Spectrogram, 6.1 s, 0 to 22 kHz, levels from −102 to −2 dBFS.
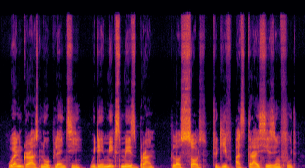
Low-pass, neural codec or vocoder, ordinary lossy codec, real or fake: none; vocoder, 48 kHz, 128 mel bands, Vocos; none; fake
